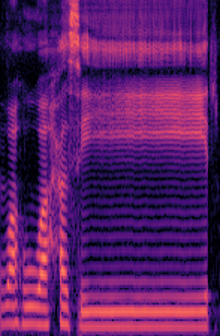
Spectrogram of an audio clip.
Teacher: آخر میں را جو ہے وہ پتلی پڑھنی ہے، را کو پر نہیں کرنا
